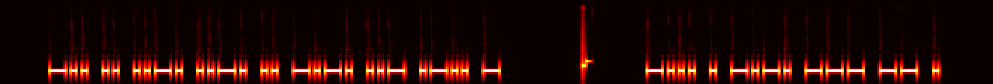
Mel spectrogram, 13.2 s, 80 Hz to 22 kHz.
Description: Morse code, heard as a keyed tone, about 17 wpm, 700 Hz. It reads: DIFFICULT BECOME
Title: Sentences from Top 600 Words - New Word Drill - 17wpm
